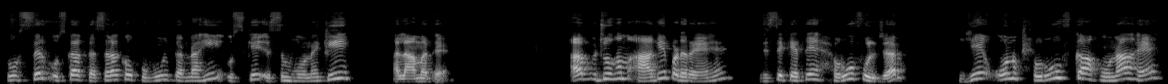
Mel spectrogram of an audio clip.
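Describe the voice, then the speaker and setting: A man leads an online grammar class in a high, animated voice that rises and falls freely. He explains slowly and patiently, repeating each term so students can follow. The sound is close and dry, with no room around it. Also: no room sound. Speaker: teacher.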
